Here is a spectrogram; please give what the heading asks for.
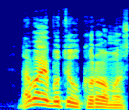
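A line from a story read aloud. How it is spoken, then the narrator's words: Drunken, determined shout. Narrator (Russian): закричал Пьер, решительным и пьяным жестом ударяя по столу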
